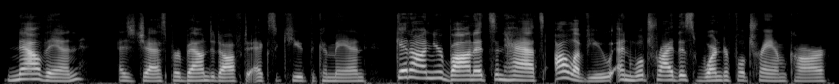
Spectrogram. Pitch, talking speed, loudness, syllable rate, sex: 195 Hz, 185 wpm, -20 LUFS, 4.6 syllables/s, female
